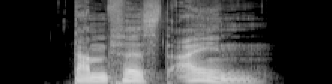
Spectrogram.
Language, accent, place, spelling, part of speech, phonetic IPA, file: German, Germany, Berlin, dampfest ein, verb, [ˌdamp͡fəst ˈaɪ̯n], De-dampfest ein.ogg
- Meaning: second-person singular subjunctive I of eindampfen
